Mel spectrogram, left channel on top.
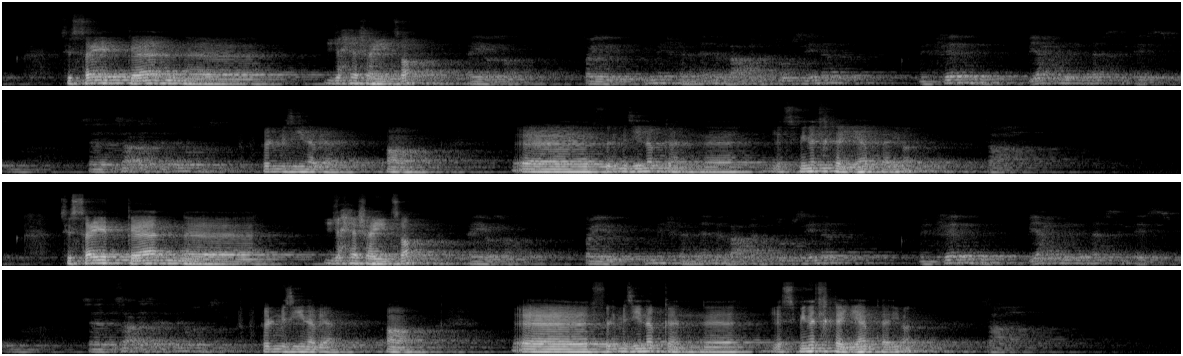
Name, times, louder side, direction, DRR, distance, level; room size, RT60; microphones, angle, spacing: voice 1, 0.3-2.6 3.2-4.1 14.4-15.2 15.6-15.9 16.9-20.9, right 2 dB, 75° right, 7 dB, 0.8 m, -24 dB
voice 2, 4.6-5.1 5.8-6.1 6.4-8.3 9.1-10.0 10.2-12.2 12.6-14.1 21.6-22.0, equal, 10° right, -8 dB, 1.8 m, -35 dB
17.0 x 7.1 x 3.0 m, 2.5 s
head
